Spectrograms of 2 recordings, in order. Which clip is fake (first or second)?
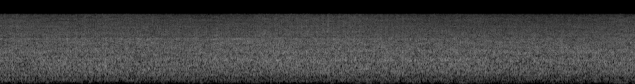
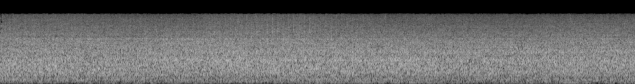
first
